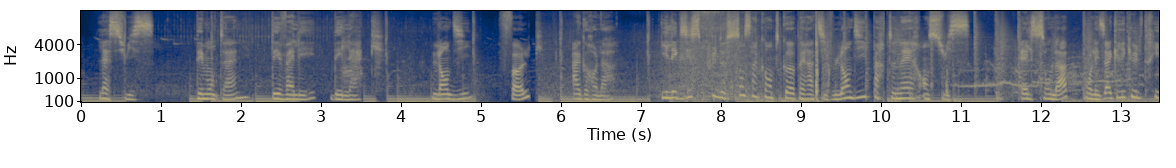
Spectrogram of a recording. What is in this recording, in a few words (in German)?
Werbung FR CH; werbung franzoesisch ch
